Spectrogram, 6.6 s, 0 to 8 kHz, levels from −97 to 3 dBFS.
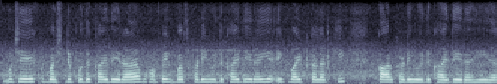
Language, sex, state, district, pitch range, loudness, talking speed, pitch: Hindi, female, Uttar Pradesh, Gorakhpur, 245-265 Hz, -16 LUFS, 255 wpm, 255 Hz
